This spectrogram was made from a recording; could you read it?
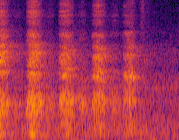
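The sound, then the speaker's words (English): A person imitates a dog panting with four quick, breathy rasps in a steady rhythm, each a short airy burst of hissing breath, moderately loud with no talking. “You know, if you have a dog, you know the dog panting.”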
